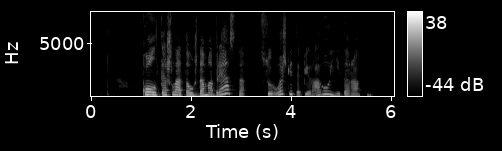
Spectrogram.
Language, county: Lithuanian, Marijampolė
